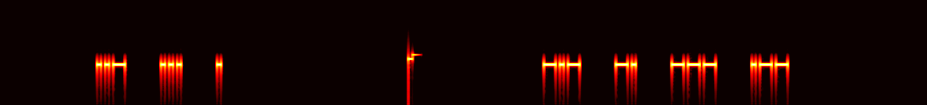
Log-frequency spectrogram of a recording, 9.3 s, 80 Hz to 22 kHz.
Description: Morse code, heard as a keyed tone, about 30 wpm, spaced as for 17 wpm, 700 Hz. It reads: USE KNOW
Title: 3x Character Spacing - Top 200 Words - 30wpm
